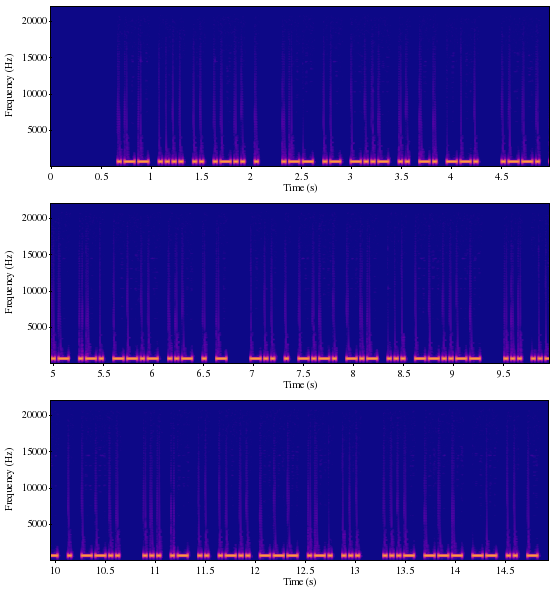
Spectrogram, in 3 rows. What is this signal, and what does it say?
Morse code, heard as a keyed tone, about 34 wpm, 700 Hz. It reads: WHILE WAXING PARQUET DECKS, SUEZ SAILORS VOMIT
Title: Pangram Challenge v2 - 35wpm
